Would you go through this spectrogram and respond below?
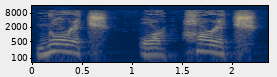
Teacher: the suffix wich, pronounced without the W now, like Norwich or Harwich.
